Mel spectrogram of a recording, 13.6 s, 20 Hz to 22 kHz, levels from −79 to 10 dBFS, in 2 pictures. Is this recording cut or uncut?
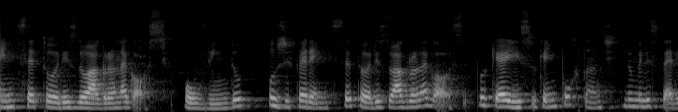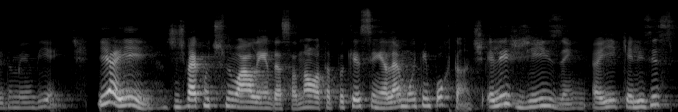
uncut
